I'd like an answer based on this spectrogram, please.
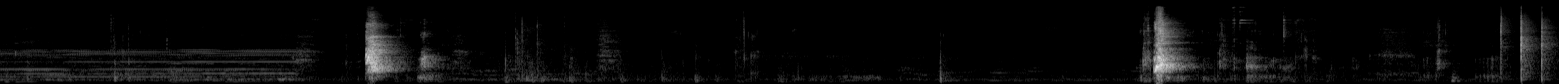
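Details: Bulldog named Cedric during rough play: two isolated sharp barks roughly eight seconds apart in a small indoor room, with a low steady hum at the start and a few light knocks between.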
